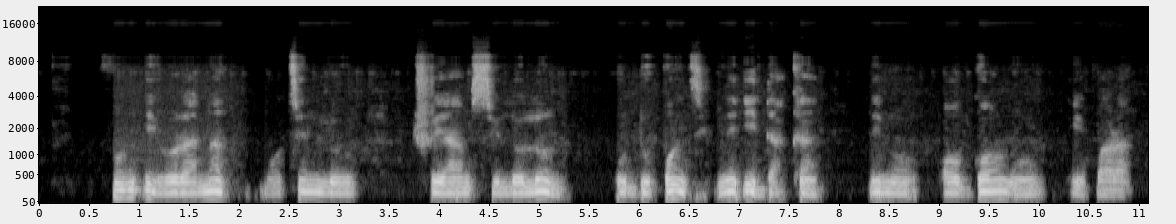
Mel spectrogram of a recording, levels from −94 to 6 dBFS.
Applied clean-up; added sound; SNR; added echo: none; none; none; none.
